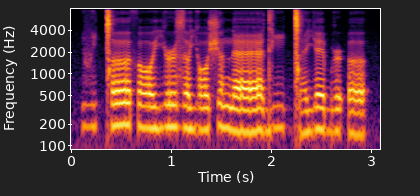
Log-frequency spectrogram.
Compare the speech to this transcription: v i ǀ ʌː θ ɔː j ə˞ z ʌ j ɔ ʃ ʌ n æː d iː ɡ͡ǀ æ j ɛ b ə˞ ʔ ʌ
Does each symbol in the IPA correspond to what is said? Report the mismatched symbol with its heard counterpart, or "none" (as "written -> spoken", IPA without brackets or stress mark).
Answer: none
